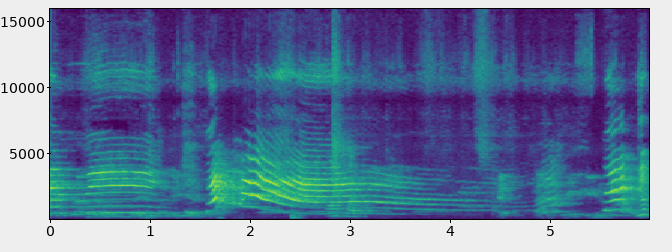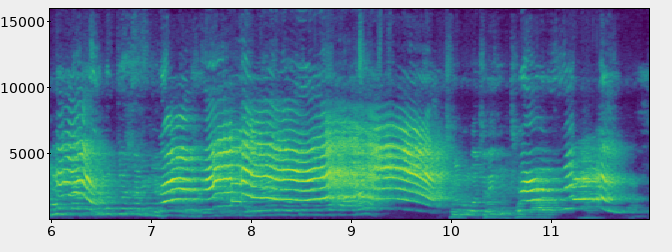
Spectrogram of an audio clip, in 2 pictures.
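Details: Young girl crying with distressed, high-pitched wails and sobbing breaths while her tooth is photographed; the tooth is said to be broken and hurting.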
